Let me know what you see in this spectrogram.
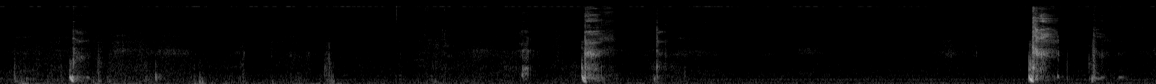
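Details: A few scattered short coughs from a child, two louder bursts among quieter ones, in a quiet room, recorded with a Flip Video camcorder; cough.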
